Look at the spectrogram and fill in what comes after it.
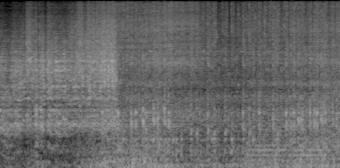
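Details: Ford Falcon, sat over six years, first start after fuel pump polarity fix: engine runs lumpy and uneven with irregular clunks and chugging; ignition timing set incorrectly.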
